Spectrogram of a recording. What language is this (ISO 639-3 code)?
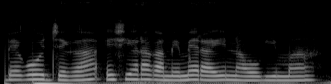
kik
